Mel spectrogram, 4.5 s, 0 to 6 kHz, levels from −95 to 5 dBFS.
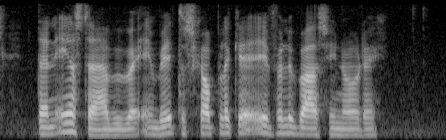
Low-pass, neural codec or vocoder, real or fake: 5.4 kHz; none; real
